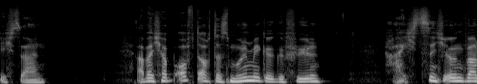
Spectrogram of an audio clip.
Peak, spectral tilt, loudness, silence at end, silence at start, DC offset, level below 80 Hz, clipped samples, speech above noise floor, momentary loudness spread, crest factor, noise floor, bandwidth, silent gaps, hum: -12 dBFS; -6.5 dB/octave; -26 LUFS; 0 s; 0 s; under 0.1%; -60 dBFS; under 0.1%; 50 dB; 13 LU; 14 dB; -75 dBFS; 16 kHz; none; none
